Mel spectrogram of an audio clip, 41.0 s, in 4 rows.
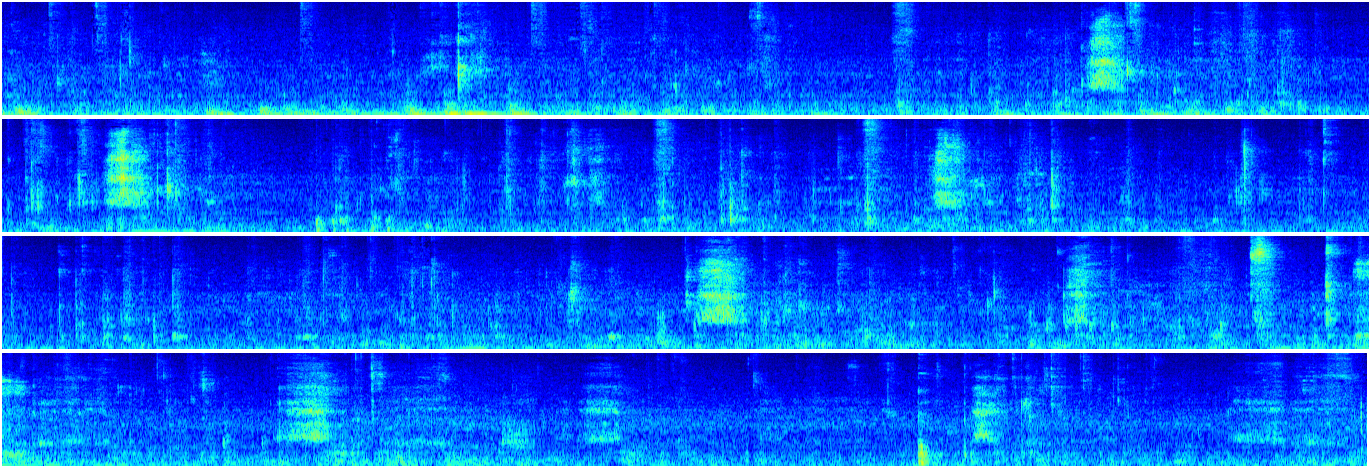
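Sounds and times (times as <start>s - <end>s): wet mouth clicks and chewing: 0.0s - 6.1s, 6.7s - 34.2s, 35.6s - 40.9s.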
